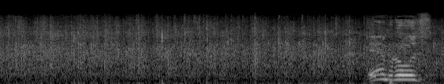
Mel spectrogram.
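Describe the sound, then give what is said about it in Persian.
An audience claps firmly for themselves at a talk, with a dense, steady wash of applause throughout and a brief voice rising over it near the end. “به افتخار خودتون کف محکم بزنید.”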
